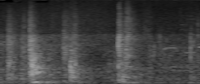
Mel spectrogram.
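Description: Footsteps climbing a stairwell: four or five heavy steps about half a second apart, with some echo.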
